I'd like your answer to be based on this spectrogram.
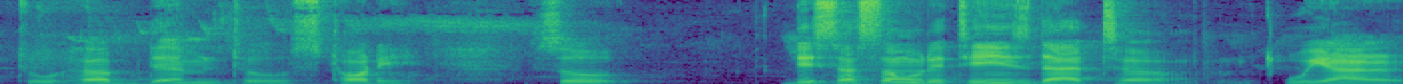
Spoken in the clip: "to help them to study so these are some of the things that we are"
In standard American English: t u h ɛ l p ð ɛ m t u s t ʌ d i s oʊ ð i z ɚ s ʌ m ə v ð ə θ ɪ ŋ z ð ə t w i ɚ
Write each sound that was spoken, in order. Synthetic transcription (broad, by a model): t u h ɛ l p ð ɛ m t u s t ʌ d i s oʊ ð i s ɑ s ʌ m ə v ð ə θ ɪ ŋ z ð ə t w i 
